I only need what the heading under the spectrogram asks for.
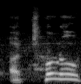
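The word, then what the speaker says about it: Atturo: A Toro Tire, you spell it A-T-T-U-R-O.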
